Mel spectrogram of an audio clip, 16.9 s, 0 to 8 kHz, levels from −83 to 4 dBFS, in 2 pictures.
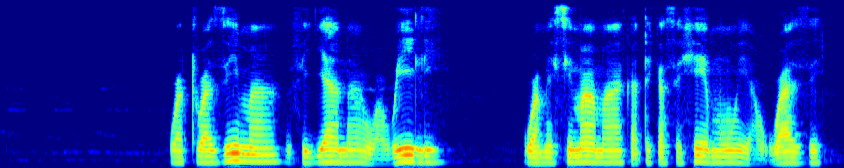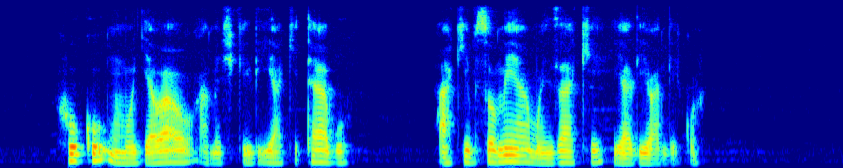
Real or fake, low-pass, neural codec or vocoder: real; 7.2 kHz; none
